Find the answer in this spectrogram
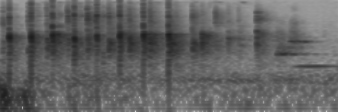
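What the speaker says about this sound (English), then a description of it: "Please still give her a huge round of applause." At a gynaecology and fertility awards ceremony, a small scattering of hands claps in a quick, uneven rhythm for a few seconds, then thins out as a faint tone rises at the end.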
